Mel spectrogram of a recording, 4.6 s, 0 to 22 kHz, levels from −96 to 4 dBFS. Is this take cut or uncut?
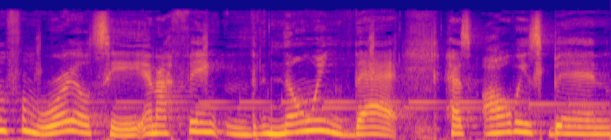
uncut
